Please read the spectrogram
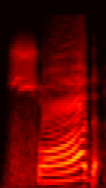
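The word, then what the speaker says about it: ص: ஸாத் உயர்த்தி சொல்லணும், தடிப்பமாக உயர்த்தி சொல்லணும். ஸாத் அப்படின்னு சொல்லக்கூடாது, உச்சரிப்பு கரெக்டு தான், ஸாதுங்கிறதுல நான் குவிச்சு தான் சொல்கிறேன், ஃபிசில் கூட வந்துருச்சு, ஆனால் ஸாதுன்னு தாழ்த்து சொல்லக்கூடாது. ஸாத் ஒரு குர்ஆனுடைய ஒரு ஒரு சூராவுடைய பேர் என்னது?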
